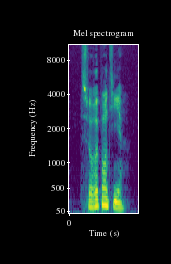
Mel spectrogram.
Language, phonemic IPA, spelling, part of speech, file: French, /ʁə.pɑ̃.tiʁ/, repentir, verb / noun, Fr-repentir.ogg
- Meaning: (verb) to repent; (noun) 1. repentance 2. pentimento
